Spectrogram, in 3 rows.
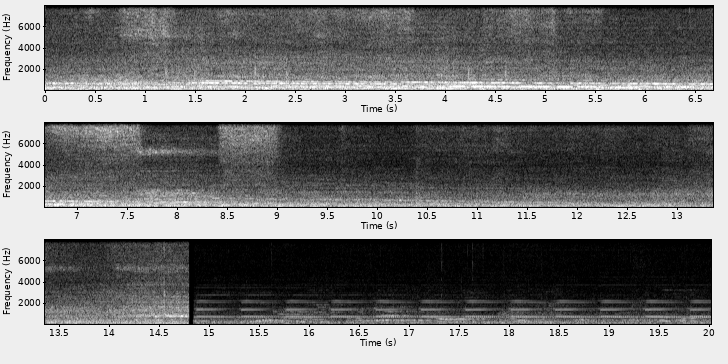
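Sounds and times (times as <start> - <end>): electric train motor whine: 0.0 - 14.8
wheel and rail rumble: 0.0 - 20.0.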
